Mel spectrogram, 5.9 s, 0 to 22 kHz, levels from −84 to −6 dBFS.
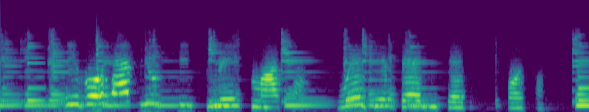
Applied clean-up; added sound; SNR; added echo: neural mask model RNNoise.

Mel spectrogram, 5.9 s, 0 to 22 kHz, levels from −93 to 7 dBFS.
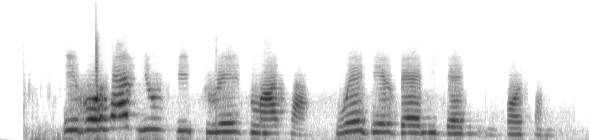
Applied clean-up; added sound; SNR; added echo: none; none; none; none.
